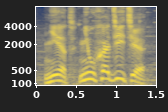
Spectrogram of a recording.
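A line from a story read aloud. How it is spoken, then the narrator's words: Shouting. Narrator (Russian): кричал он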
